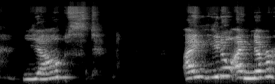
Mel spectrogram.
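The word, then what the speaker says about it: Jost: think Jastas pronounced yups the jays pronounced as a y in the european languages well I'm in America I say jobs Yost I you know I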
